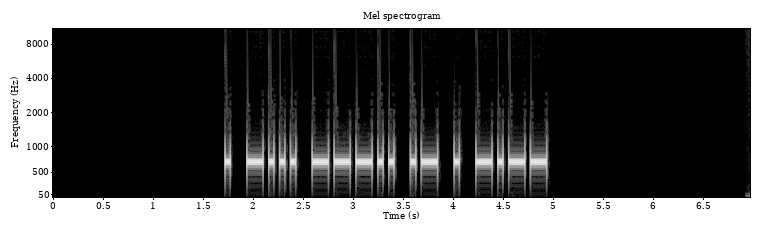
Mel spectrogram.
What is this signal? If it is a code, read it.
Morse code, heard as a keyed tone, about 22 wpm, 700 Hz. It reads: EB8AEY
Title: DXCC-100 Call Signs - 6 Characters - 22wpm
